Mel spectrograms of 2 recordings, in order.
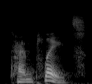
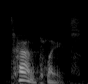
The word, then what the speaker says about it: template: 經理讀咗 Template 將重音放咗喺第二音節，其實正確嘅讀音係 Temples, Template 。重音係放喺第一個音子。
